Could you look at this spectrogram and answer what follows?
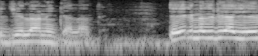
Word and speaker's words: جیلانی: वहां पैदा हुए तो अरबी में गाफ नहीं है उसकी जगह व जीम प्रोनाउंस करते हैं जीम बोलते हैं तो जब यह गिलानी अरब में गए तो वह जिलानी हो गए तो खैर ये जुज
